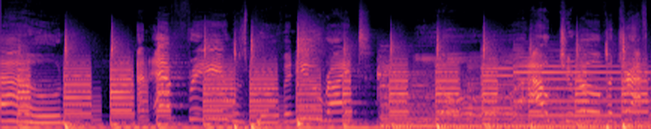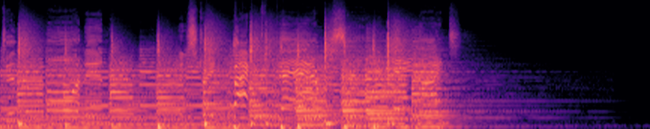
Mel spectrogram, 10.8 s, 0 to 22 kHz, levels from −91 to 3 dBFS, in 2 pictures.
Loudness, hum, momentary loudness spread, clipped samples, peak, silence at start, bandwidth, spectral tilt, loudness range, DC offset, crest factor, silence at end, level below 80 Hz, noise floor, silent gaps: -22 LUFS; none; 7 LU; under 0.1%; -2 dBFS; 0 s; 15.5 kHz; -4 dB/octave; 4 LU; under 0.1%; 22 dB; 1.5 s; -30 dBFS; -73 dBFS; none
